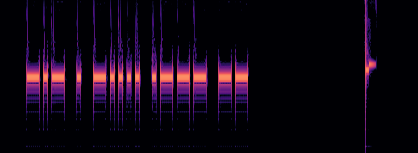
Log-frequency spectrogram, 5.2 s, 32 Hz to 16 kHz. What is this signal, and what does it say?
Morse code, heard as a keyed tone, about 22 wpm, 700 Hz. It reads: KE6JM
